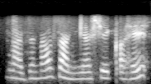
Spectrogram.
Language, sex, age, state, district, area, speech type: Marathi, female, 30-45, Maharashtra, Wardha, rural, conversation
